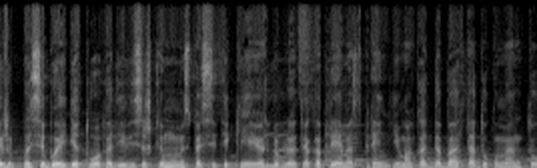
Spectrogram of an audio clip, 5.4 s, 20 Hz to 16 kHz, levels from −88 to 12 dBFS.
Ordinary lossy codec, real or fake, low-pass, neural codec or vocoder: Opus, 32 kbps; real; 14.4 kHz; none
